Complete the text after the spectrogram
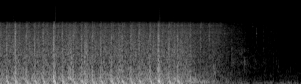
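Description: A rifle fires.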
